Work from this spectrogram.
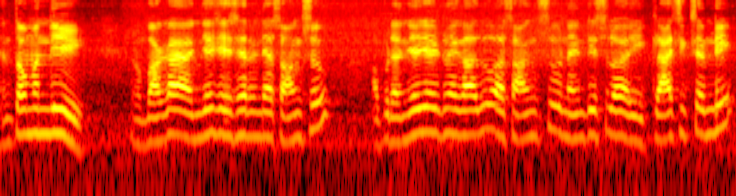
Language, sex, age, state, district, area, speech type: Telugu, male, 30-45, Andhra Pradesh, Bapatla, rural, spontaneous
